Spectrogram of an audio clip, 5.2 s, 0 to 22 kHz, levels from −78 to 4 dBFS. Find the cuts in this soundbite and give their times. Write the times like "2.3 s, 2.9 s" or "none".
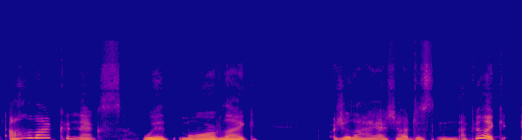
none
